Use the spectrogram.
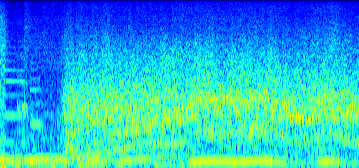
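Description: A car wheel spins for traction on a slippery surface, a steady loud whirring roar with rising and falling engine tone throughout, no talk over it.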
